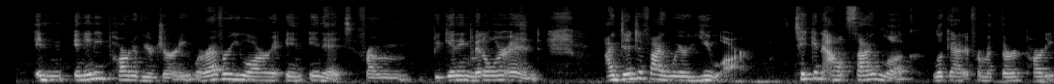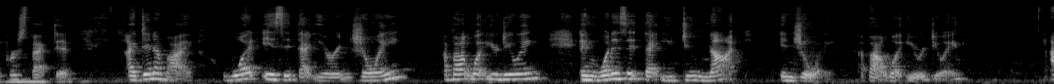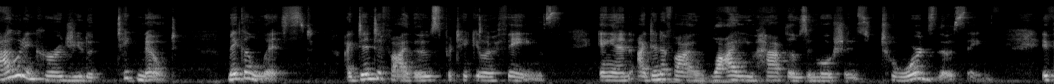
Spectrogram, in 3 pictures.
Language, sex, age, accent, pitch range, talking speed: English, female, 30-49, American, 175-225 Hz, 155 wpm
